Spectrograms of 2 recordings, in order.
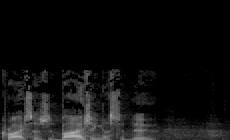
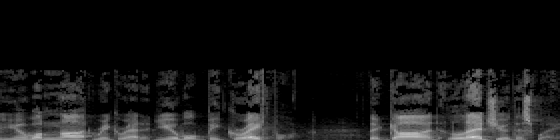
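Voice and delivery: ordinary delivery

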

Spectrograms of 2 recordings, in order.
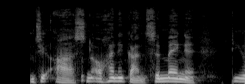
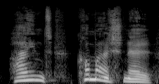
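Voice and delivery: higher, louder urgent call; calling over; 9 semitones higher, 5 dB louder than usual. A narrator's reading. Hans Frieder to Heinz about the rabbit, calling him over. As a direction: call a friend to come quickly. Boy calls his friend over.

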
